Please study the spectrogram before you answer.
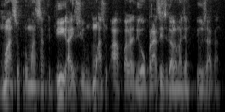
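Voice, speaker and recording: A middle-aged Indonesian man preaching a sermon as pastor in a church hall, telling stories with lively delivery, slipping in English phrases and acting out the voices he quotes. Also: lowish voice, brisk.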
